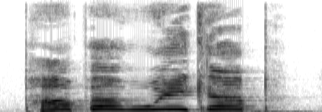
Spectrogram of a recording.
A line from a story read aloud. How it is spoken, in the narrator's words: Jason yelled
